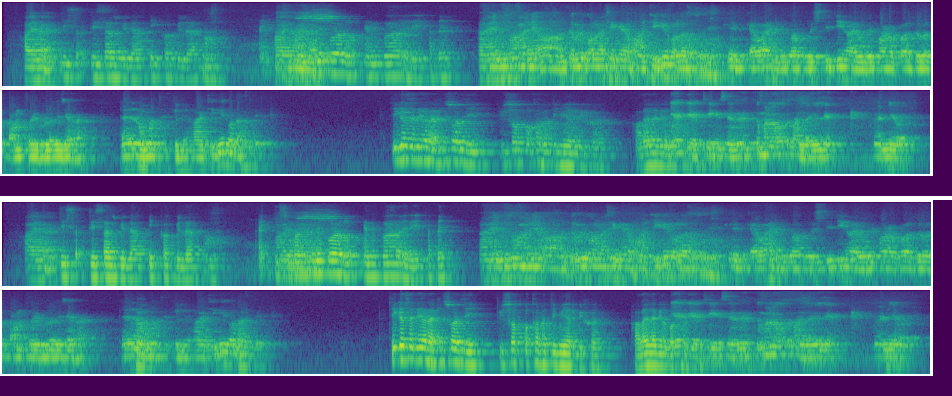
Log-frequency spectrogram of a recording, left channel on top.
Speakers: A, on the left (about 85°); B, on the right (about 70°).
A: হয় হয়
B: টিচাৰ্চ বিলাক। বিলাক।
A: অ হয়
B: কিছুমান
A: হয় হয়
B: সেনেকুৱা আৰু সেনেকুৱা হেৰি থাকে।
A: এনেকুৱা মানে অঁ, তুমি ক'লা ঠিকে অঁ ঠিকেই ক'লা তুমি। কেতিয়াবা
B: হয়
A: সেনেকুৱা পৰিস্থিতি হয়, মানে ঘৰৰ পৰা দূৰত কাম কৰিব লাগে জেগা এ
B: হয়
A: ৰুমত থাকিলে হয়, ঠিকেই কলা
B: হয়
A: তুমি।
B: ঠিক আছে দিয়া, ৰাখিছো আজি। পিছত কথা পাতিম ইয়াৰ বিষয়ে। ভালে লাগিল
A: দিয়া
B: কথা পাতি
A: দিয়া
B: তোমাৰ
A: ঠিক আছে, তোমাৰ লগতো ভাল লাগিল দিয়া, ধন্যবাদ।
B: দিয়া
